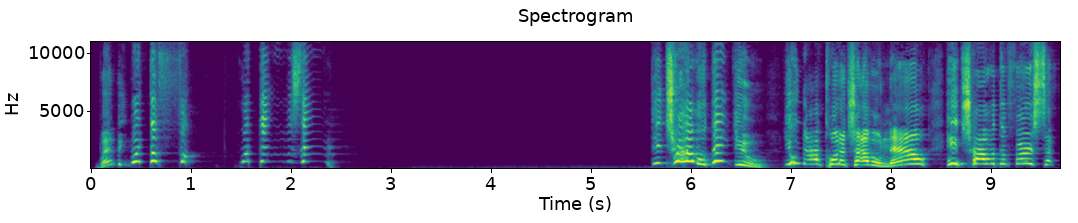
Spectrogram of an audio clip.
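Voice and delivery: furious fan shouting at the refs; outraged yell. Real, not acted. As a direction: scream at the refs. Fan raging at a no-call.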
